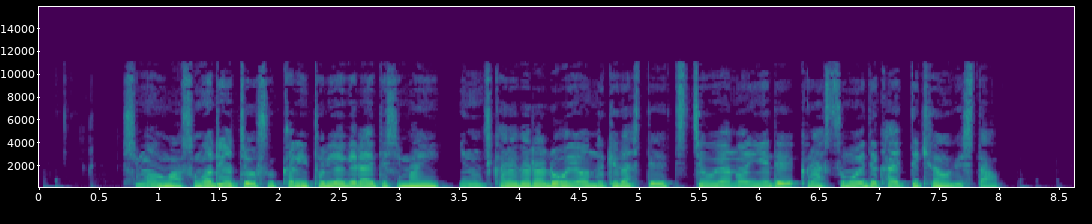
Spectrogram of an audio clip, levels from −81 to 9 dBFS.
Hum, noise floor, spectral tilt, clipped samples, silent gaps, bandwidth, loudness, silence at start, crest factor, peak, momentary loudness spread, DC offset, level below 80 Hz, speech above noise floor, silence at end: none; -56 dBFS; -5.5 dB/octave; under 0.1%; none; 11.5 kHz; -19 LUFS; 0.7 s; 16 dB; -4 dBFS; 9 LU; under 0.1%; -64 dBFS; 38 dB; 0.65 s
